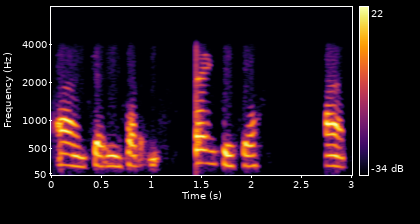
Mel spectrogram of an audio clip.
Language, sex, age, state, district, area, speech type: Tamil, female, 60+, Tamil Nadu, Madurai, rural, conversation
